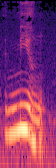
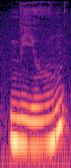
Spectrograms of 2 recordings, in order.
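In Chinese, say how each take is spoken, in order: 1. 这个音节读降调。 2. 这个音节读升调。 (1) "一个是第四声宁" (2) "一个是第二声宁"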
